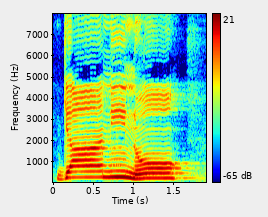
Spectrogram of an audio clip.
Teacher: अवग्रह यानी नो की मात्रा को आपको उच्चारण में अधिक समय देना है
